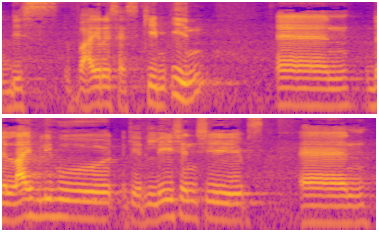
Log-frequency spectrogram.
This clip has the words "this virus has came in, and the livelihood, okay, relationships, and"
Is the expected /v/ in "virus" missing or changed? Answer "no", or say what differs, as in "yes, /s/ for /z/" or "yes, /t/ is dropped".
no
